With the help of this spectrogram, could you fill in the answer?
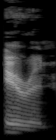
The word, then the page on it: Aaron: English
